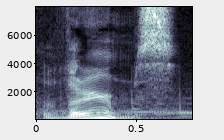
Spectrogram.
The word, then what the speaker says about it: Worms: Germany spelled like worms but it's more properly pronounced firms it may have also been a nickname for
